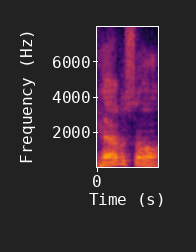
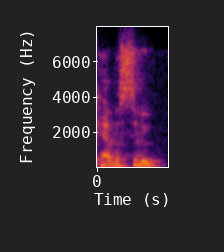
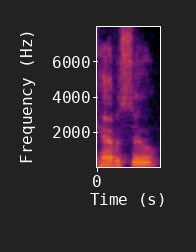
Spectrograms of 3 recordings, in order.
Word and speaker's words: Havasu: Ah, Lake Havsolaw. I've been to Lake Havsolaw. Got there once. Got there once on our California trip. Norcal. Lake Havasu. Oh, is that how you pronounce it? Lake Havasu.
